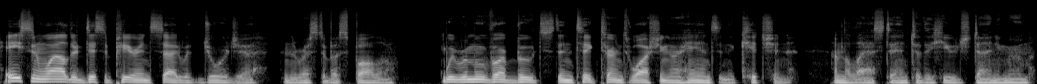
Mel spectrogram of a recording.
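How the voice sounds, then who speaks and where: Deep-voiced male audiobook narrator. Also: normal speed, darkish tone, no room sound, studio quality. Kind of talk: first-person audiobook narration.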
